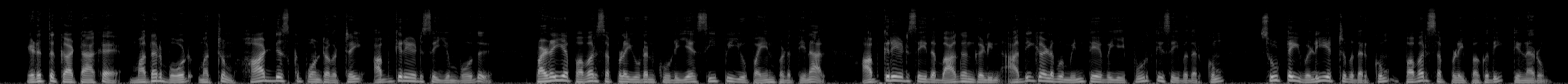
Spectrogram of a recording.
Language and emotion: Tamil, neutral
